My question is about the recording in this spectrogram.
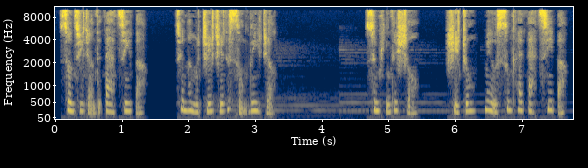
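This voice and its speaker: A woman narrating an audio story with slow, steady reading. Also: fairly high pitch, gravelly, slightly rough, faint music behind.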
